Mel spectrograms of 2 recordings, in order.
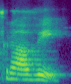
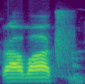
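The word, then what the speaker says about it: cravate: Wherever we have this a, what is the sound? Ah. Ah. Cravat.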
